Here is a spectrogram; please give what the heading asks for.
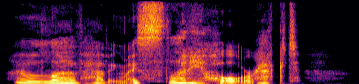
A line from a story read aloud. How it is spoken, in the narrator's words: moaned Valerie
